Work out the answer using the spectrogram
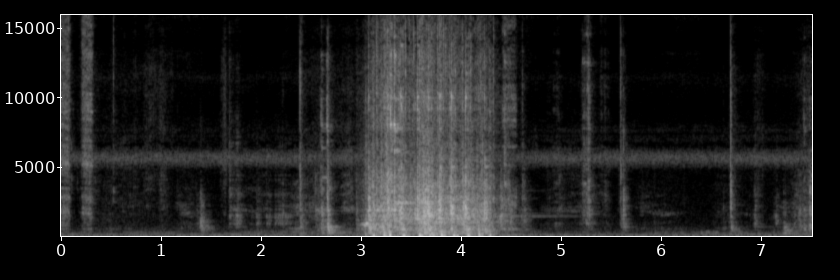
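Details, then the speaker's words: Go-kart engine unused about 3 years, choke on, primed, wide open after carb cleaner: fires, chugs unevenly about a second and a half, then dies; bad gas left in the system, smells awful, runs rough. "You got bad gas somewhere in your system. Alright. You smell that, right? Yeah. Okay, well, it runs."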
